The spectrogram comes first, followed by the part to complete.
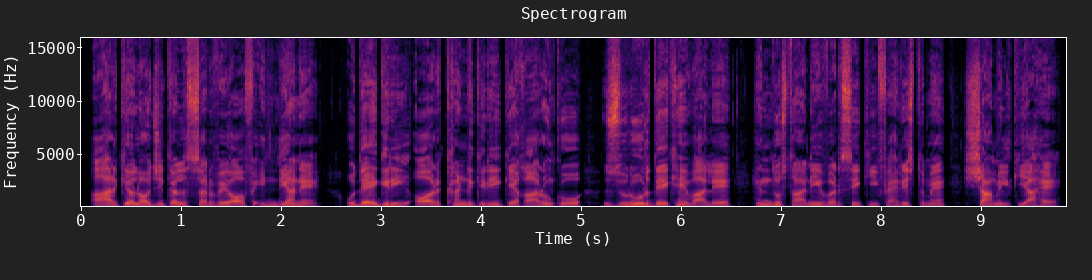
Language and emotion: Urdu, neutral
